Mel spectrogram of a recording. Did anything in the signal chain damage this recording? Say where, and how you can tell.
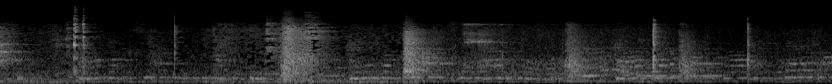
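Yes. AAC compression, throughout the clip, at the codec stage. Nothing reaches above 16.5 kHz, and the sound has a plainly audible smeared, warbling texture on sustained parts and a fizzy edge on hissy transients. This is most likely AAC-LC at a low bitrate, around 32 kbps. At that rate the encoder lowers its cut-off and starves the quantised frequency lines, leaving spectral holes or noise-filled bands.

Input switched to a poorer device, from 4.22 s to the end, at the capture stage before the codec. At 4.22 s the bandwidth abruptly narrows to nothing above 9.2 kHz, so the sound turns duller and boxier with no gap at the switch and roughly no change in level. A faint new noise floor appears well below the signal. Most likely the system moved to another microphone or a headset call profile mid-recording.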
